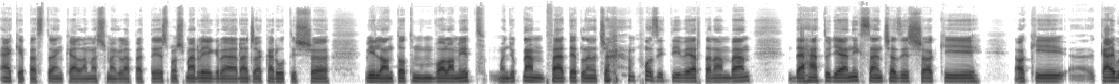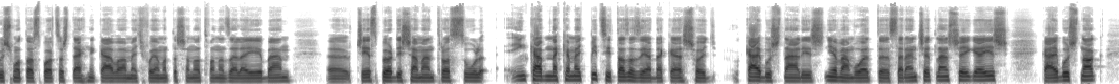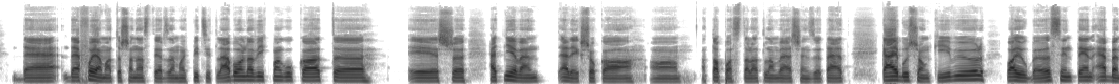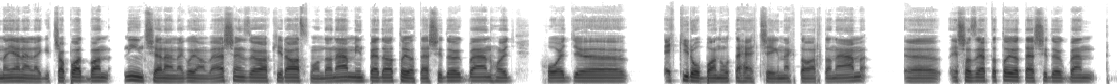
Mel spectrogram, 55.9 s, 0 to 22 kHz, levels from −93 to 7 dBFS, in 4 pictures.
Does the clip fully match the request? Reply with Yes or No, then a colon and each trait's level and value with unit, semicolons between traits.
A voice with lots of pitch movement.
No: narrow, 2.5 semitones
